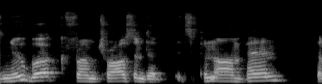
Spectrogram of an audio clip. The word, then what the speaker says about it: Phnom Penh: Please go check out his new book, From Charleston to Phnom Penh. Is that how you pronounce it? Yeah, Phnom Penh.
